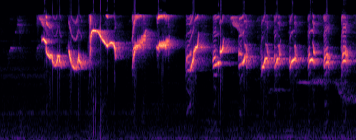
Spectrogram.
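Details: Oriental magpie-robin, black-breasted kacer, singing a rich medley: swooping whistles and a buzzy rattle, then a regular run of short, sharp repeated notes about four per second.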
